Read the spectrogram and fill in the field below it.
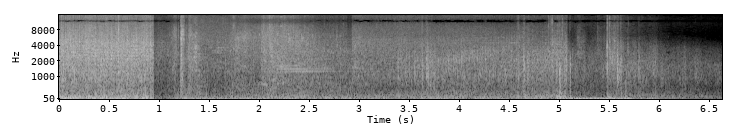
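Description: A heavy tank engine rumbles low.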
